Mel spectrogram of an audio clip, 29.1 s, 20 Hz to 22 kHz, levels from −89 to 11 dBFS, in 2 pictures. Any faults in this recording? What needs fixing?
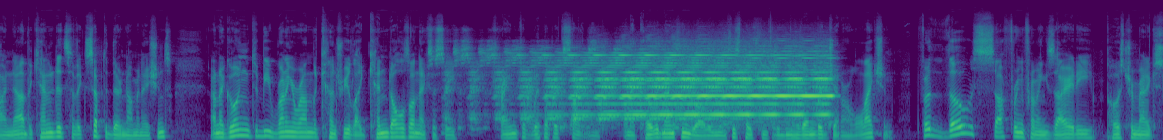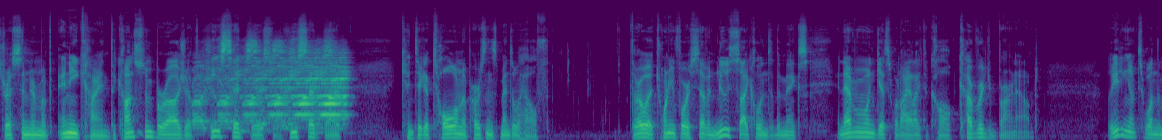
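Feedback howl at 5.52–10.66 s (near 1.5 kHz, about 9 dB over the speech) and 16.94–19.09 s (near 1 kHz, about 4 dB over). Each loop trip adds gain, so it swells and pulses roughly every 300 ms, unlike echo, which fades. Mute one co-located device.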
